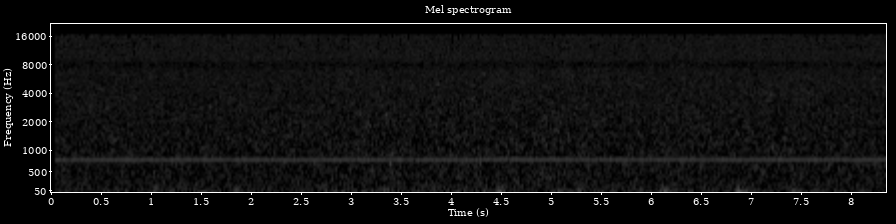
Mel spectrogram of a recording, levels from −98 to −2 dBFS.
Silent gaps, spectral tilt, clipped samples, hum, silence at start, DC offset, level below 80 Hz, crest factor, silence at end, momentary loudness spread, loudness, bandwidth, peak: none; -0.5 dB/octave; under 0.1%; none; 0 s; under 0.1%; -88 dBFS; 14 dB; 0 s; 0 LU; -68 LUFS; 16.5 kHz; -56 dBFS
